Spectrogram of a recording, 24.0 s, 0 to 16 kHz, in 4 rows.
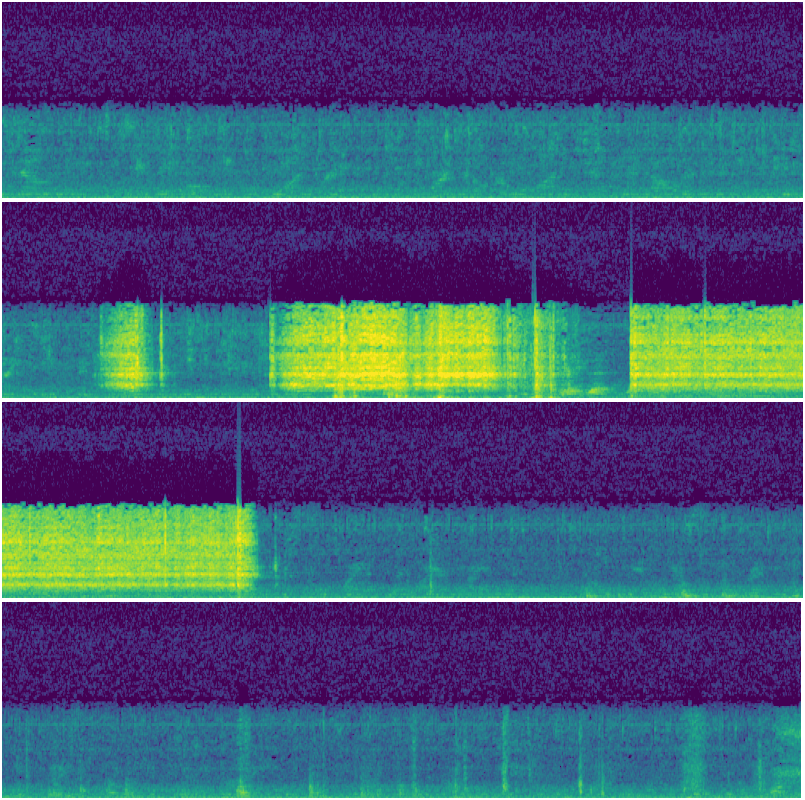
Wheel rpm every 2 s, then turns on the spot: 0, 0, 0, 10, 70, 80, 90, 0, 0, 0, 0, 0.
none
